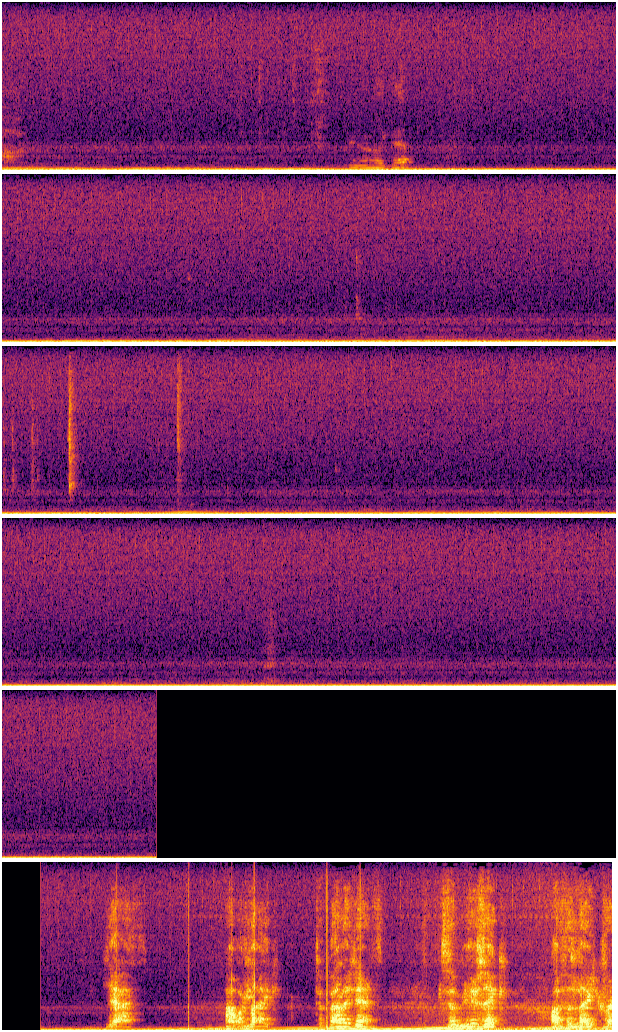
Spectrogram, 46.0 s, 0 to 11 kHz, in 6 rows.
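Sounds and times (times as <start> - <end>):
steady low rumble: 0.0 - 32.6, 38.9 - 46.0.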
